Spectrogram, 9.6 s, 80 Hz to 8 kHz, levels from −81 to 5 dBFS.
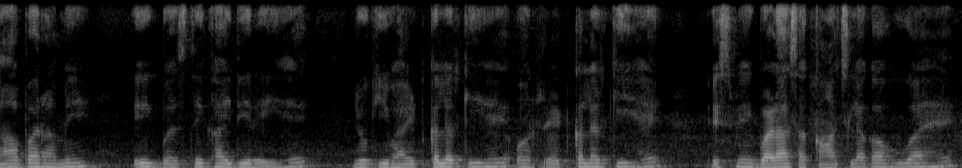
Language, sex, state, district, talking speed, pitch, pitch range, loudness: Hindi, male, Maharashtra, Dhule, 155 wpm, 165 Hz, 155-170 Hz, -36 LUFS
